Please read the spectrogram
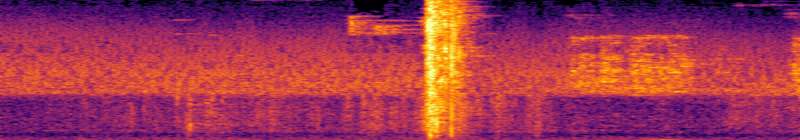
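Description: Quiet outdoor background, then one sharp click about halfway through, followed near the end by loud, irregular rustling and thumps of movement through dry vines and grass.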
